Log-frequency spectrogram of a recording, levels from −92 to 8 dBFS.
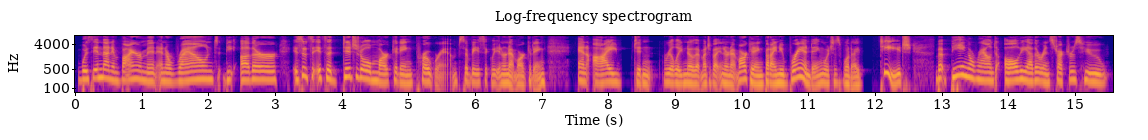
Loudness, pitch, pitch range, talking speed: -16 LUFS, 185 Hz, 160-210 Hz, 175 wpm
